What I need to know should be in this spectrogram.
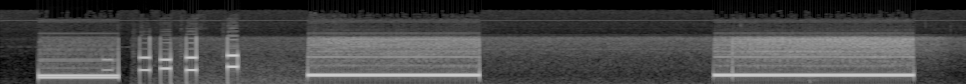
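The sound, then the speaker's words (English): A phone dial tone cuts off into a quick run of keypad beeps as an outgoing call is dialed, followed by two long ringback tones separated by a few seconds of quiet line hiss, with no voices. “we're about to call Leslie and see if we can get an answer why she's not returning your phone calls”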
